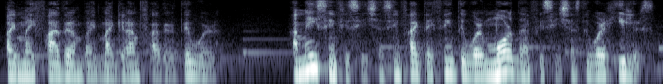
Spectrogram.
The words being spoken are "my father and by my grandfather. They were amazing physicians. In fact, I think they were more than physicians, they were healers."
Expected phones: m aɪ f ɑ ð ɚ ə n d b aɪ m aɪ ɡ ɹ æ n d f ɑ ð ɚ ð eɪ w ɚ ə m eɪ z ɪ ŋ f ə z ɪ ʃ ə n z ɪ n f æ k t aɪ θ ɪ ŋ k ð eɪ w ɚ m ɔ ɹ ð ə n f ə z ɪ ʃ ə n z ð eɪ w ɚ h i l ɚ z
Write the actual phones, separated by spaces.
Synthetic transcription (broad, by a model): m aɪ f ɑ ð ɚ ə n b aɪ m aɪ ɡ ɹ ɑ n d f ɑ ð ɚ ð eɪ w ɚ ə m eɪ s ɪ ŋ f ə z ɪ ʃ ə n s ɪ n f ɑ k t aɪ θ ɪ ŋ k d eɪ w ɚ m ɔ ɹ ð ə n f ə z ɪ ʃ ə n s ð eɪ w ɚ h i l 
